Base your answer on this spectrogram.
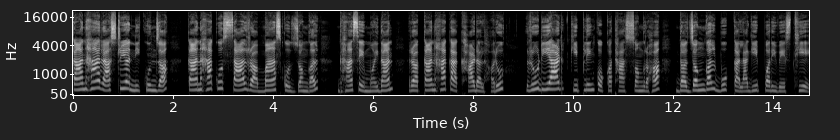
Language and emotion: Nepali, neutral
